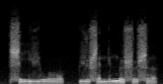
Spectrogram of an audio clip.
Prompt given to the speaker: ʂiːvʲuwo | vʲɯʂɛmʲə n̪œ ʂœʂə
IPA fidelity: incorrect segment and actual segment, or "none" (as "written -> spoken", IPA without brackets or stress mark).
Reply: ɯ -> u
